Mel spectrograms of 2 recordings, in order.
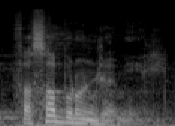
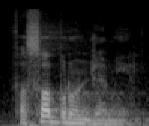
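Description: Both takes have the same delivery.

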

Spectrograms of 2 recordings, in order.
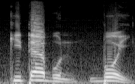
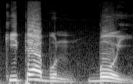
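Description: No difference in how they are said.

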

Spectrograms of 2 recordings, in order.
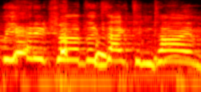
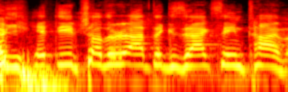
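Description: First: High, fast, jumbled protest; garbled rush. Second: One word at a time. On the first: Player protests a near tie, garbled rush. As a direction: blurt it all in one high, slurred rush. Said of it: "I don't speak enchantment table". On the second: Player repeats it for confused friend, word by word. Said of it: "One word at a time". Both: Real, not acted.

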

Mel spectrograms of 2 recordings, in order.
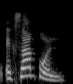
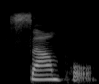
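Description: First: Example said eksampol with full Spanish vowels; the learner's accented Example, every vowel full. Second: Example said the English way, ig-ZAM-pul, softly; corrected pronunciation. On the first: Teacher voicing the learner's wrong Example in a Spanish accent. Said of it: "when they're using a Spanish accent". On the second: Teacher softly modelling the right example for a learner. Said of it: "Repeat after me". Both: Shown as a demonstration.

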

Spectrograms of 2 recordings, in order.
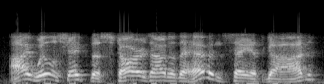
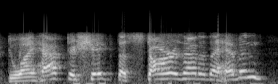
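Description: First: Firm statement falling on HEAVEN; declared with a falling close on HEAVEN; solemn declaration. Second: High rhetorical question ending upward on HEAVEN; exasperated question. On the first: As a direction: proclaim it like a prophet, HEAVEN coming down. God answers own question with declaration. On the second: God asking exasperated rhetorical question. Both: Acted.

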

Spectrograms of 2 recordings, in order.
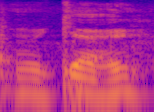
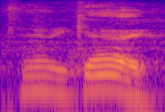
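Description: The two takes are said the same way.

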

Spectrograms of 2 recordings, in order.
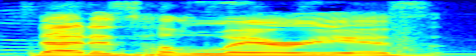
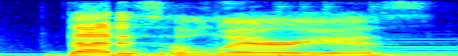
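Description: The two takes are said the same way.

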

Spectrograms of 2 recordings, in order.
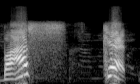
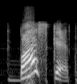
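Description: First: "Basket" broken by a clear pause, Bas, ket; split into syllables. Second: Said in the usual way. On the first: Shown as a demonstration. Teacher showing kids two syllables, word split in two. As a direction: say "Basket" as two separate beats. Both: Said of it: "We have two syllables".

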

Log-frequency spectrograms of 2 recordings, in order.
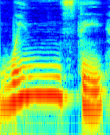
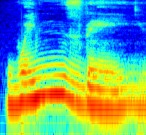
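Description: First: Wednesday again as wensde, no d, slow; silent d. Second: Wednesday said as wenz-day, no d sound, slow and low; silent d. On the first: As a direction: repeat Wednesday without the d, wensde. (d 소리 없이 웬즈데이로 다시) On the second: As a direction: drop the d in Wednesday, say wenzde slowly. (Wednesday의 d를 빼고 웬즈데이로 천천히) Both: Shown as a demonstration. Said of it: "이 D가 묵음 나거든요".

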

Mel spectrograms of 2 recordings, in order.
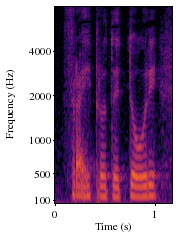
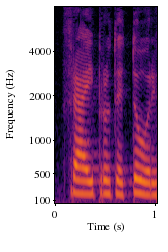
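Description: First: Said in the usual way. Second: Fra i protettori as a rising question, louder; questioning echo. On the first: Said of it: "E il fatto sta". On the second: Acted. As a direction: ask it back, Fra i protettori, with a lift at the end. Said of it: "Disse Nicola".

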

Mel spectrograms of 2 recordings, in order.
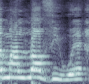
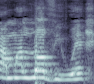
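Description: No difference in how they are said.

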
